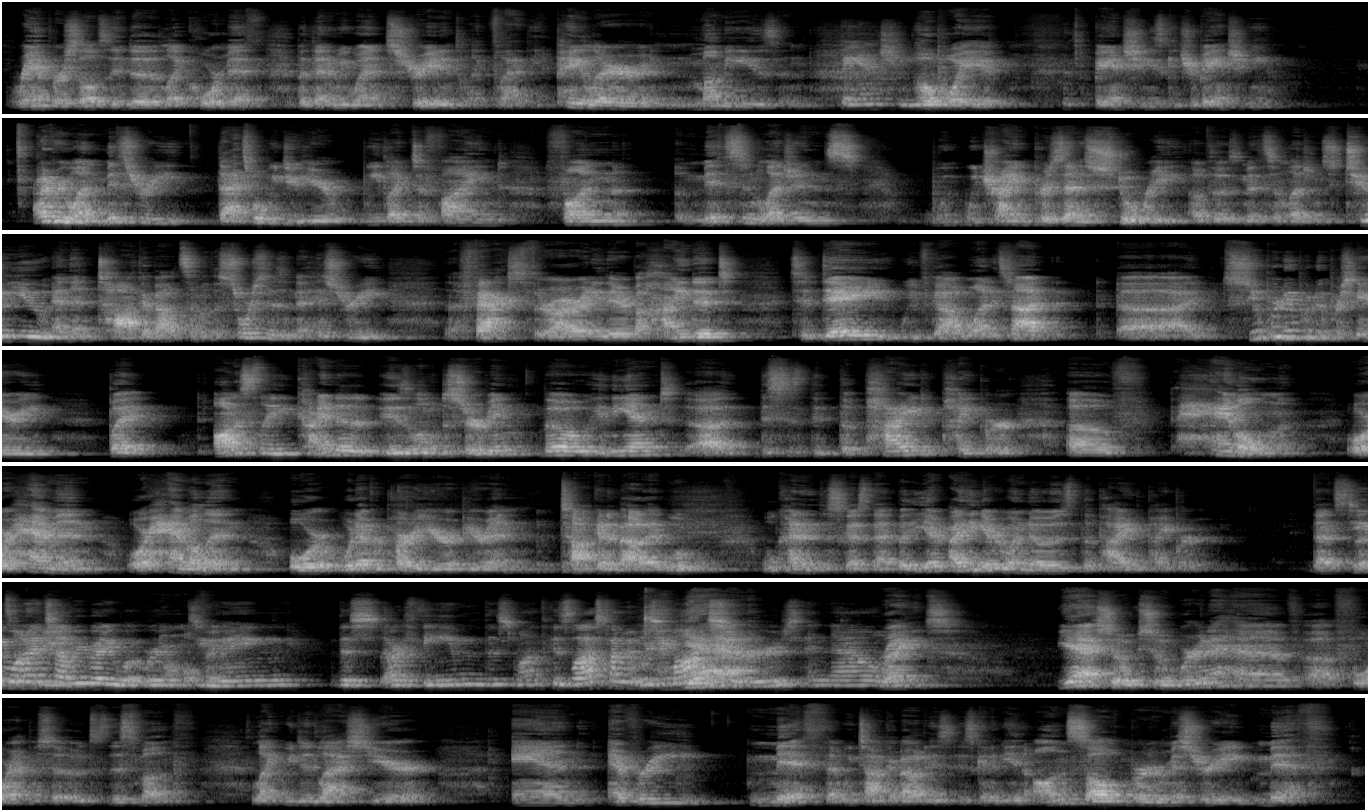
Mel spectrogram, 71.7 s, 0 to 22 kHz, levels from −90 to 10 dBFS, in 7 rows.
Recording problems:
off-mic speech; far
thin; very; fading below 300 Hz
room echo; slight; dies away in 0.6 s

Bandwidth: 17.5 kHz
